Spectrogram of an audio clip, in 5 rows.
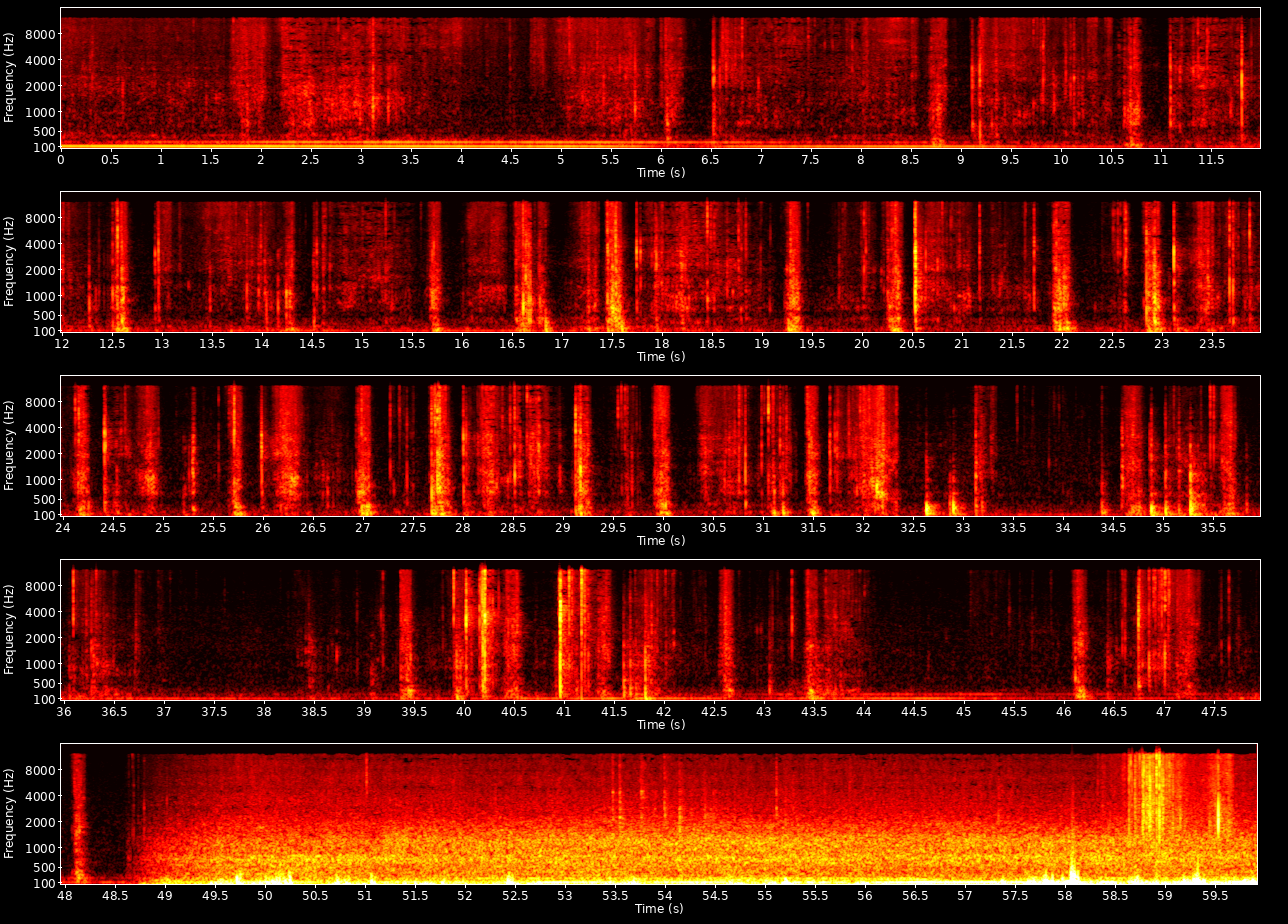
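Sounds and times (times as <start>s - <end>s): low steady hum: 0.0s - 9.4s, 48.6s - 59.9s
slime squeezed and stretched: 58.0s - 59.9s
slime crackling pops: 58.5s - 59.9s.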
